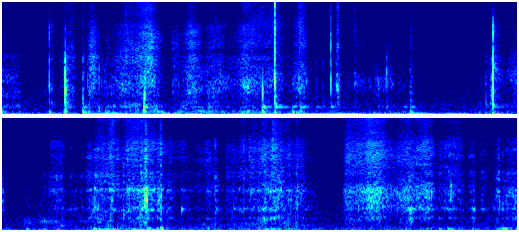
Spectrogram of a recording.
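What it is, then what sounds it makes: Cardboard tube. Fingertips with manicured nails press and rub a long, flattened, hollow, empty brown cardboard paper towel tube with tape bands flat on a beaded mat, then lift and handle it. Soft rubbing and light scratching on the cardboard are heard, with a few sharp ticks and taps along the way.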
